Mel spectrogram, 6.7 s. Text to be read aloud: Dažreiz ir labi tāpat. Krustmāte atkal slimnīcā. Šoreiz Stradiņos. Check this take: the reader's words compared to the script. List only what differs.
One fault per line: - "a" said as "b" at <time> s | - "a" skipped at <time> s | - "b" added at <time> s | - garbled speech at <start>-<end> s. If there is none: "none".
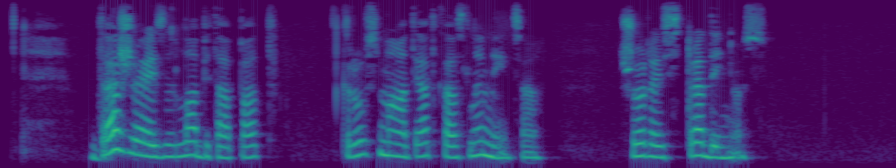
none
